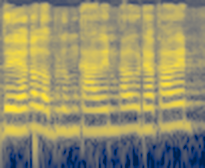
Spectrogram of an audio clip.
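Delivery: ordinary delivery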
